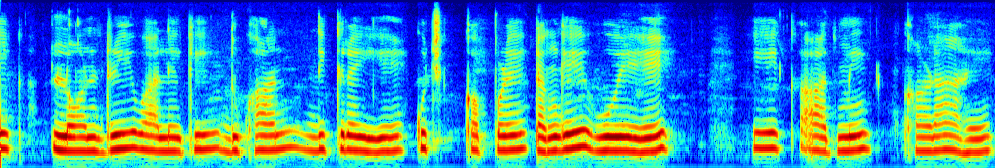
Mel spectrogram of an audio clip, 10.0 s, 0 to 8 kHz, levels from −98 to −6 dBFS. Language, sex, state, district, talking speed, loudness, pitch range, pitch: Hindi, female, Andhra Pradesh, Anantapur, 95 wpm, -15 LUFS, 210-235 Hz, 220 Hz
